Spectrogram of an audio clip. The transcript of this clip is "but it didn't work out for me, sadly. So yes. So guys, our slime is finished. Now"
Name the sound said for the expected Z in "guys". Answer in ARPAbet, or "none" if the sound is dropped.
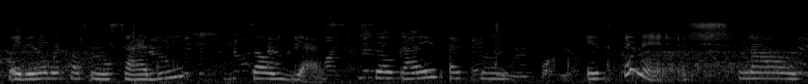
Z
